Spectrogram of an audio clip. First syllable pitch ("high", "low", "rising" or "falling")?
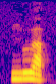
falling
